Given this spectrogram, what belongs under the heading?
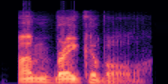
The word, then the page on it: unbreakable: British English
